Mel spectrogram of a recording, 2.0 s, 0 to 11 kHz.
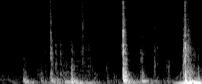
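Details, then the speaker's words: Audi Q3 central locking after tailgate/module repair replacing £5 relays: three crisp, even clunks as doors unlock from locked, where before it wouldn't unlock at all; now unlocking properly. "Now before, if you tried to unlock it, it wouldn't unlock at all. So if we hear any noise, that's good."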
